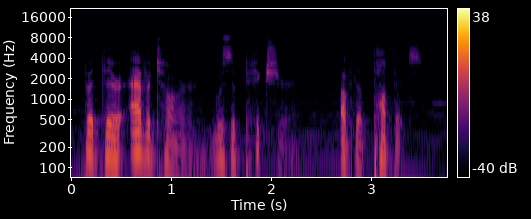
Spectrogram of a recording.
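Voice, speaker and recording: A man speaks at a fairly slow pace with music playing behind him. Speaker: narrator of horror stories. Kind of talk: horror story narration (creepypasta reading).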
